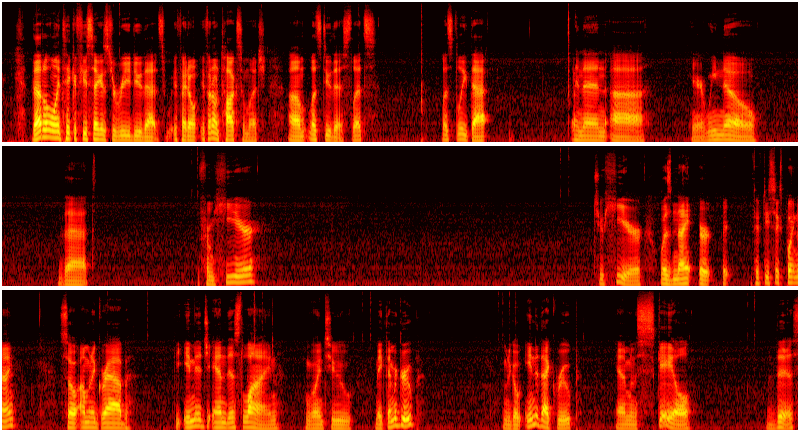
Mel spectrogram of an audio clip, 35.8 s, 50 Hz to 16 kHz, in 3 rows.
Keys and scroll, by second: 6.4 BackSpace, 7.6 l, 21.0 space.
